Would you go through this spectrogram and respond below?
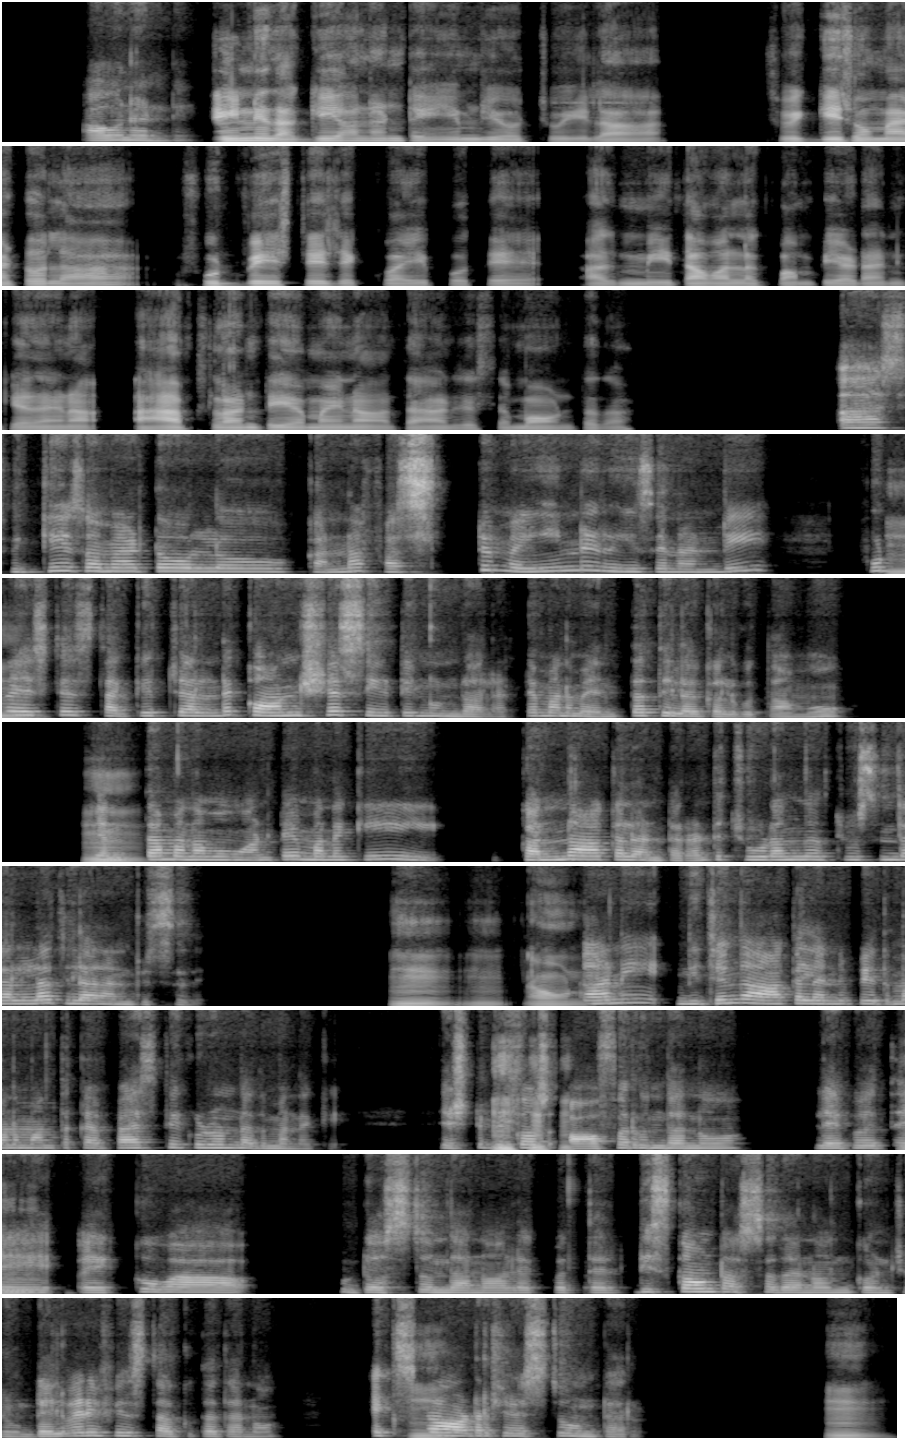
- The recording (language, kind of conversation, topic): Telugu, podcast, ఆహార వృథాను తగ్గించడానికి ఇంట్లో సులభంగా పాటించగల మార్గాలు ఏమేమి?
- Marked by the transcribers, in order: horn; in English: "స్విగ్గీ, జొమాటోల ఫుడ్ వేస్టేజ్"; in English: "యాప్స్"; other background noise; in English: "స్విగ్గీ, జొమాటోలో"; in English: "ఫస్ట్ మెయిన్"; in English: "ఫుడ్ వేస్టేజ్"; in English: "కాన్‌షియస్ ఈటింగ్"; "తినగలుగుతామో" said as "తిలగలుగుతామో"; tapping; in English: "కెపాసిటీ"; in English: "జస్ట్ బికాజ్ ఆఫర్"; giggle; in English: "ఫుడ్"; in English: "డిస్కౌంట్"; in English: "డెలివరీ ఫీజ్"; in English: "ఎక్స్ట్రా ఆర్డర్"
